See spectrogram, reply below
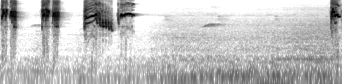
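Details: Ngeban-style song of an orange-headed thrush, used to coax caged birds into song: a few sharp high bursts and slurred whistles, then a pause with a faint thin note, and one last burst at the end.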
